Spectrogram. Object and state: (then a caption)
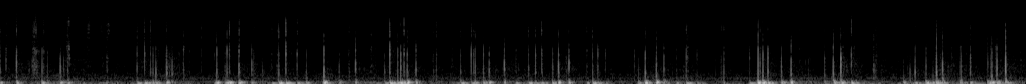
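Stretched canvas panel. A small white painter's canvas stretched on a wooden frame with a hollow back is tapped and scratched quickly with fingertips and nails. The result is a dense run of dull, low, hollow thumps with brief scratchy clicks on top, each dying away almost instantly.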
